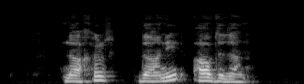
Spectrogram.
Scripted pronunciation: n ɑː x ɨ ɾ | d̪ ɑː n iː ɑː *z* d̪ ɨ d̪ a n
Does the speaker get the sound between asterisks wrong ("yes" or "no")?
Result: yes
